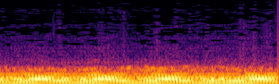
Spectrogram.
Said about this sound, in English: both have a sound of a pulse coming from the center of the galaxy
